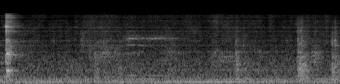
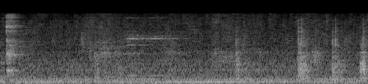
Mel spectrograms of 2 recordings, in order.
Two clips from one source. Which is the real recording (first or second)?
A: second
